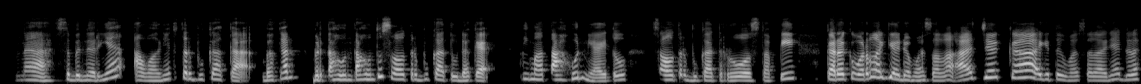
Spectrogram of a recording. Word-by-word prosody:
Nah, 195 -3 -1
sebenarnya, 200 - -2 0.2
awalnya 185 +6 -2
itu - - -26
terbuka, 235 -2 -1
Kak. - - 0
Bahkan 200 +11 +1 0.2
bertahun-tahun 215 +2 0
tuh 365 - +2
selalu 240 -6 +2
terbuka 230 +2 -2
tuh. 185 - -3
Udah 180 +1 -1
kayak 360 - +3 0.3
5 240 -2 0
tahun 230 +6 +2
ya 155 -2 -2
itu, 205 +6 -2 0.3
selalu 215 -2 +3
terbuka 185 -1 -2
terus. 180 0 0
Tapi, 175 - 0 0.3
karena 240 0 +7
kemarin 240 +2 +1
lagi 325 0 +2
ada 210 -4 0
masalah 185 +2 -3
aja 315 +4 +1
Kak 310 -5 +5
gitu. 225 -2 -3
Masalahnya 185 +3 -5
adalah, 225 +3 -3
215 Hz, 170 wpm, -22 LUFS, 185-245 Hz, 0.3 s, karena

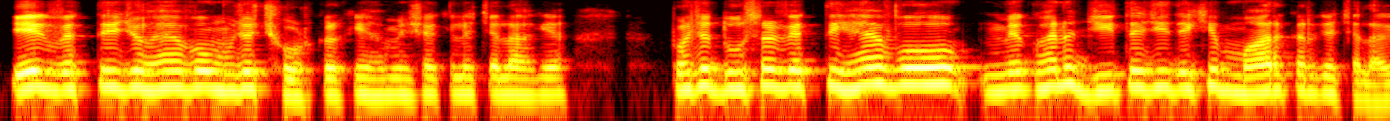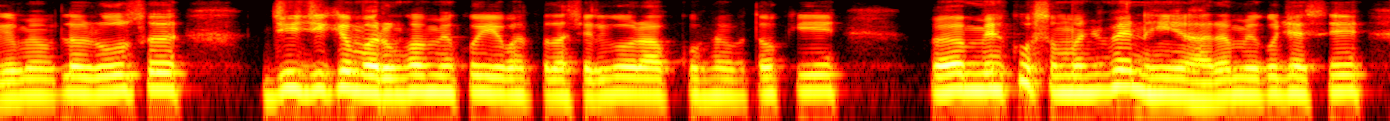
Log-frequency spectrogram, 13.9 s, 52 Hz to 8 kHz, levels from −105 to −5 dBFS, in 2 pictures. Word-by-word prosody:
एक 210 -1 +9
व्यक्ति 195 +2 -1
जो 210 +1 +2
है 210 +2 +1
वो 210 +1 +4
मुझे 200 +1 +1
छोड़ 150 -8 -3
कर 155 - +2
के 165 - -4
हमेशा 155 +1 -4
के 165 +1 -11
लिए 165 - -4
चला 160 -1 -1
गया। 160 0 -4 0.6
पर 190 - 0
जो 235 - +4
दूसरा 200 +2 +1
व्यक्ति 215 0 0
है 235 +4 +4
वो 240 +1 +7
मेरे 195 +3 -1
को 200 - -4
है 225 - +3
न - - +1
जीते 185 +5 -1
जी 215 0 -2
देखिए 200 +3 -2
मार 175 0 +1
कर 180 -2 -4
के 170 - -3
चला 130 -6 -7
गया। 140 +1 -2
मैं 155 +1 -3
मतलब 165 +2 -1
रोज़ 180 +3 -2 0.6
जी-जी 190 +3 -2
के 210 +2 +3
मरूँगा 175 -2 +4
मेरे 170 -1 -2
को 175 - -5
ये 165 -1 -1
बात 155 -1 -4
पता 150 0 -3
चलेगी 150 +2 -6
और 160 -1 +2
आपको 155 0 -5
मैं 150 0 -7
बताऊँ 160 +2 -5
कि 180 0 -4 0.5
अ, 180 +2 +7
मेरे 190 0 0
को 250 +5 -3
समझ 175 0 -2
में 210 +5 0
नहीं 160 -4 -1
आ 135 -2 -2
रहा। 145 +2 -2
मेरे 155 0 -2
को 165 - -4
जैसे 175 +2 -3
180 Hz, 260 wpm, -23 LUFS, 160-200 Hz, 0.6 s, एक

